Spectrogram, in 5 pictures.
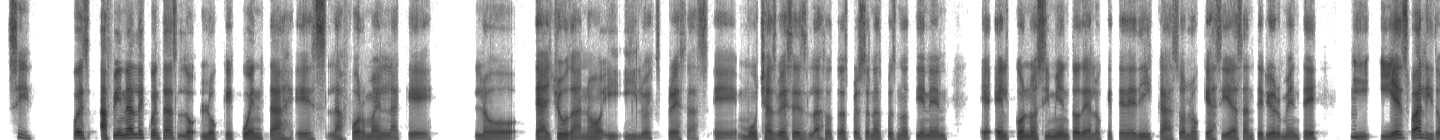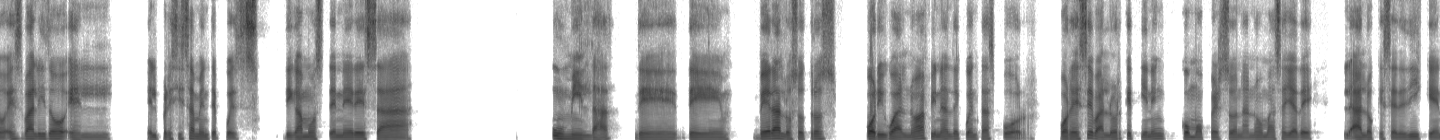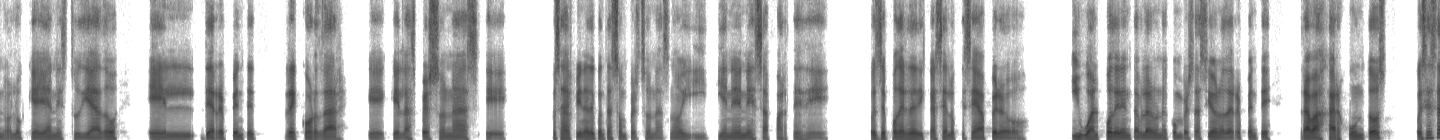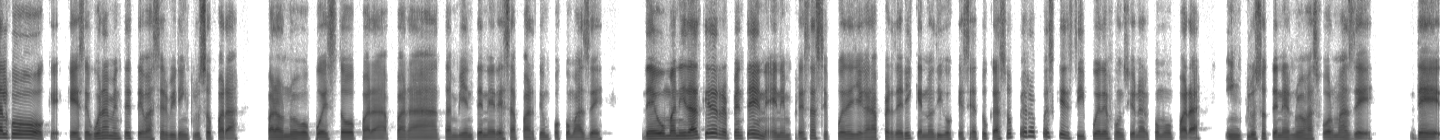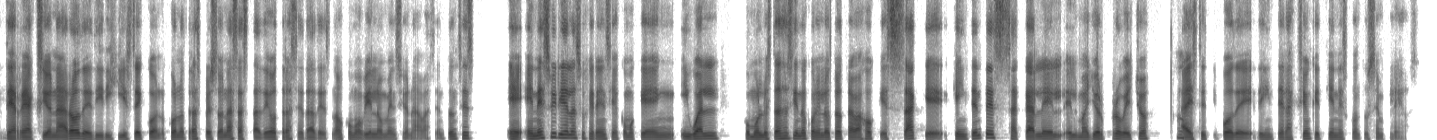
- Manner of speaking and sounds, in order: unintelligible speech
- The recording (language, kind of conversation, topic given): Spanish, advice, Miedo a dejar una vida conocida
